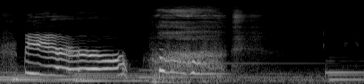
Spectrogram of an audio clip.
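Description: A long, drawn-out cat meow that slides downward in pitch, followed by a breathy, gasping rustle and a brief quieter tonal sound near the end. It's fairly loud, with no talking.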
